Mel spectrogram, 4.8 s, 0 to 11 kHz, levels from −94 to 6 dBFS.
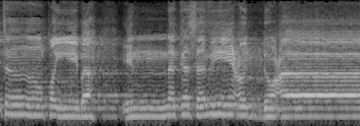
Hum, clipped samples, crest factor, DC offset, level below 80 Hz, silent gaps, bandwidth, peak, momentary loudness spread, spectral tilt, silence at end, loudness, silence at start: none; under 0.1%; 14 dB; under 0.1%; -68 dBFS; none; 11 kHz; -10 dBFS; 7 LU; -2.5 dB/octave; 0 s; -23 LUFS; 0 s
